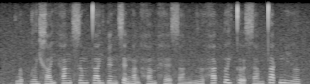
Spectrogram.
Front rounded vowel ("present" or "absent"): absent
